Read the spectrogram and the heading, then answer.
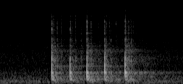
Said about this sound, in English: when we knock and there's no answer, hey, is there anybody home? And if you are, would you please answer this door? Hello?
